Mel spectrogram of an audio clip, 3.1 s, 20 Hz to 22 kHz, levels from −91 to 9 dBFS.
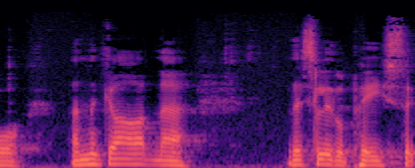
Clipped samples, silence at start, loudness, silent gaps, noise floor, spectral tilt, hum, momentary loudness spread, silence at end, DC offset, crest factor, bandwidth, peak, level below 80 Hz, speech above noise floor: under 0.1%; 0 s; -23 LUFS; none; -49 dBFS; -5.5 dB/octave; none; 12 LU; 0 s; under 0.1%; 16 dB; 14.5 kHz; -8 dBFS; -48 dBFS; 27 dB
